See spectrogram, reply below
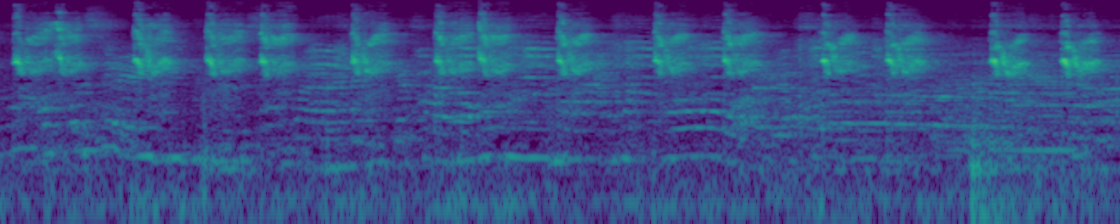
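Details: A European greenfinch, a male, begs a canary to feed him: harsh, high chirps in pairs, repeated roughly every half second, with faint low household sounds underneath.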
